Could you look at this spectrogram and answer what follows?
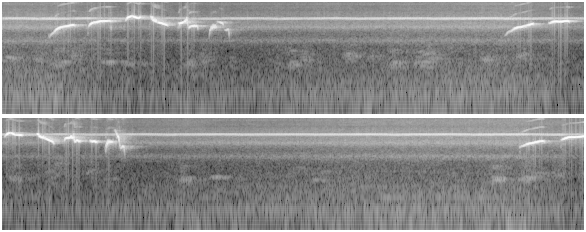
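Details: An untrained young Oriental magpie-robin, starting to get fired up and with a fine standard voice, sings three short whistled phrases about five seconds apart. Each opens with an upward slur and breaks into quick, looping notes. A constant thin tone persists.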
